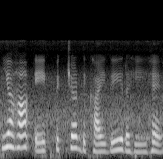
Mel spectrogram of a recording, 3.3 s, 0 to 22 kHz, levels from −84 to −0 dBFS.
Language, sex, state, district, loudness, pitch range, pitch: Hindi, male, Madhya Pradesh, Katni, -18 LUFS, 195-290 Hz, 220 Hz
